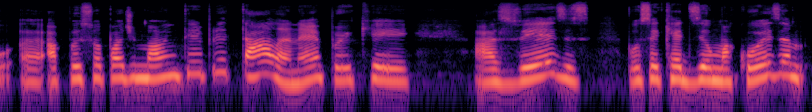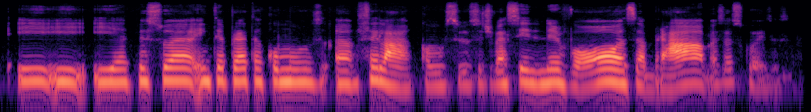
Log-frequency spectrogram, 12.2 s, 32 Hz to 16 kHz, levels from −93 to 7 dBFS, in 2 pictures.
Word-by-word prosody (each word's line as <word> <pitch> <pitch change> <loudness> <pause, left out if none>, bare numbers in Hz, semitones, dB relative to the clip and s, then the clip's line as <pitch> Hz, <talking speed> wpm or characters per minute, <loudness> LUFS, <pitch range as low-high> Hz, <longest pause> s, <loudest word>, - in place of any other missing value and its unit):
a 180 0 -4
pessoa 205 +2 -4
pode 215 +1 -2
mal 215 0 +2
interpretá-la, 245 - -1
né. 185 +7 -2
Porque 185 -1 -4 0.6
às 160 -2 -4
vezes 205 -2 -1 0.3
você 185 +3 -1
quer 200 0 0
dizer 185 +2 +1
uma 180 -2 +1
coisa 230 +6 0 0.3
e 180 -1 -2
e 175 -2 -1
e - - 0
a 170 - -3
pessoa 185 +1 +2
interpreta 180 0 0
como, 175 0 0 0.4
sei 190 -2 0
lá, 145 -4 +6 0.2
como 140 0 -12
se 145 - -9
você 160 +2 -15
estivesse 155 +3 -4 0.2
nervosa, 150 0 +5
brava, 155 +5 +4
essas 170 +2 -16
coisas. - - -21
180 Hz, 155 wpm, -24 LUFS, 170-205 Hz, 0.6 s, lá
